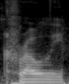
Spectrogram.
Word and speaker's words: Crowley: But Ozzy Osbourne like wrote the song Mr. Crowley and whatever, or apparently it's pronounced Crowley,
